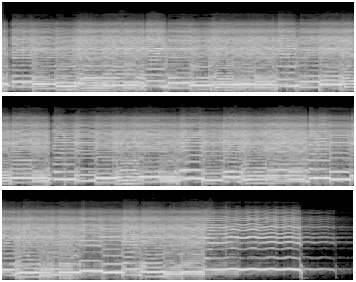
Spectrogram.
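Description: Distorted high-gain electric guitar playing a hybrid-picked arpeggio exercise. The pick takes the low E string and the fingers pluck the A, D and G strings, walking note by note through the chords of G major in a steady repeating pattern. It ends about nine seconds in on one held note with vibrato.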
